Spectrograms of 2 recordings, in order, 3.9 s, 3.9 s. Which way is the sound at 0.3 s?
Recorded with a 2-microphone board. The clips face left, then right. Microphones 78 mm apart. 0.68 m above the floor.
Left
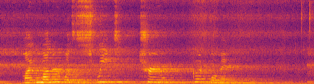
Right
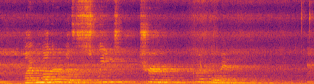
60° left (ahead or behind).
